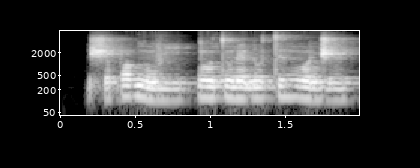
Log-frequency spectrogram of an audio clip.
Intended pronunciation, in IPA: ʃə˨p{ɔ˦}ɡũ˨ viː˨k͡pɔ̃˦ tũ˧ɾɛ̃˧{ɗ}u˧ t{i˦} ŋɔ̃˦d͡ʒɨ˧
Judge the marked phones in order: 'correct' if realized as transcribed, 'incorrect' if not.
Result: correct, correct, incorrect: ɨ˦

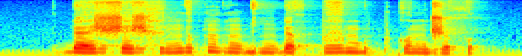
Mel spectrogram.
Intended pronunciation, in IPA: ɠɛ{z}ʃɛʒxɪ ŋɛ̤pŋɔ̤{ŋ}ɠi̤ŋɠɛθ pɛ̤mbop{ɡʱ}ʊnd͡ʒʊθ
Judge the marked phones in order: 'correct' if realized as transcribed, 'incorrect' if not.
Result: incorrect: ʒ, correct, incorrect: k

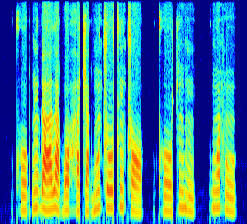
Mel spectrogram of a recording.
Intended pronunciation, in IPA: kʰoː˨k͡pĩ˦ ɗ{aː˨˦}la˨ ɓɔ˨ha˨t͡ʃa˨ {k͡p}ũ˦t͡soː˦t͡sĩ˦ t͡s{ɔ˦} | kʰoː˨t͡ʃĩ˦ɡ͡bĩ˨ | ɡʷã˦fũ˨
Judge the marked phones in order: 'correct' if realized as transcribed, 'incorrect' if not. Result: correct, incorrect: ɡ͡b, incorrect: ɔ˨

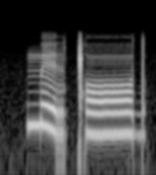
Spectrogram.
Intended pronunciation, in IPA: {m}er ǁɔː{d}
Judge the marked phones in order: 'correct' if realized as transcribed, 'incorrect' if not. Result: correct, correct

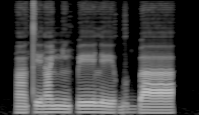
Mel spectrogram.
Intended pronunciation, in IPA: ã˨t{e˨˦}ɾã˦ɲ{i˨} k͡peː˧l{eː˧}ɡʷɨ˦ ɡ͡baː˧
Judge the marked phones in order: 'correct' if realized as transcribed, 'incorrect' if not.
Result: incorrect: e˧, incorrect: ĩ˨, incorrect: eː˨

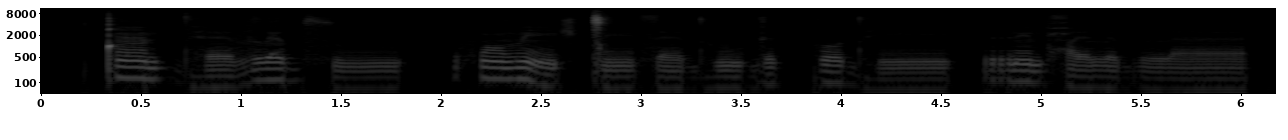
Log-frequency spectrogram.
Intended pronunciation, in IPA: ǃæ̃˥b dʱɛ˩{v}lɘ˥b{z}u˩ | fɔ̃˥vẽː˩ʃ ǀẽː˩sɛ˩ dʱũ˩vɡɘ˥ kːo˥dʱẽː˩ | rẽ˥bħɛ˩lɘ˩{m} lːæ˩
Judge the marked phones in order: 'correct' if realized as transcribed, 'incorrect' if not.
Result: correct, incorrect: s, incorrect: b

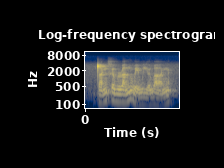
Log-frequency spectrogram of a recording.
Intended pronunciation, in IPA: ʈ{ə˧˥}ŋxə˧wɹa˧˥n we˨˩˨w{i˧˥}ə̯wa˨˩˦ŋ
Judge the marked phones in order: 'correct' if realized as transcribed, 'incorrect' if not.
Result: incorrect: a˧˥, incorrect: i˨˩˨

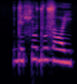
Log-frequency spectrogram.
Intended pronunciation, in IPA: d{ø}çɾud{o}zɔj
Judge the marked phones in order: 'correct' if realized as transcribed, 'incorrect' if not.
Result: correct, incorrect: u

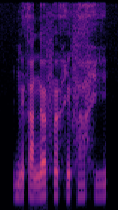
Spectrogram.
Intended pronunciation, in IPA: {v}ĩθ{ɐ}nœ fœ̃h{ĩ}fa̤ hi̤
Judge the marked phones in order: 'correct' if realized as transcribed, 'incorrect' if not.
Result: incorrect: b, incorrect: a, correct

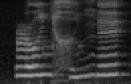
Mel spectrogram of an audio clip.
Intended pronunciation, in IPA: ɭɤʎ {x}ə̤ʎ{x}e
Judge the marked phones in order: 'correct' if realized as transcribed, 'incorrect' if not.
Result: correct, incorrect: ŋ

